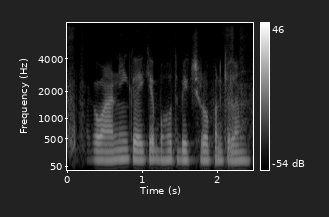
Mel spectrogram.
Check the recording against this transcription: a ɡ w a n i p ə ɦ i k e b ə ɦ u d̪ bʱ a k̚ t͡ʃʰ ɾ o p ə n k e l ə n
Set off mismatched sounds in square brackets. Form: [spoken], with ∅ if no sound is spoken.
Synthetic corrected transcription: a ɡ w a n i [k] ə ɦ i k e b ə ɦ u [t̪] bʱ [i] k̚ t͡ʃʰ ɾ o p ə n k e l ə n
